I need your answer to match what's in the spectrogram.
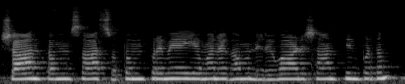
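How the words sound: The words are read together in one continuous flow. "अब एक साथ पढ़ेंगे"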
